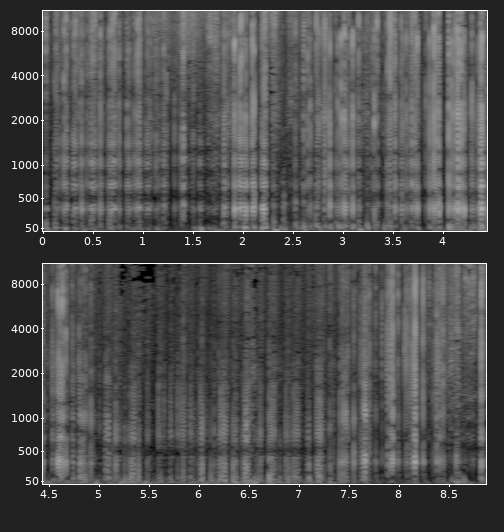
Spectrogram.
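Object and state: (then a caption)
Paperback book with glossy card cover. Fingernails tap rapidly on the spine and glossy card cover of a white paperback book, then move to the back cover. The quick, dense clicking has a dull, papery tone with a steady low-mid body and little brightness, and each tap dies away almost instantly.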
